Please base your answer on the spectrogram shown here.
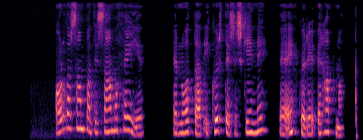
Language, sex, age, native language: Icelandic, female, 50-59, Icelandic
